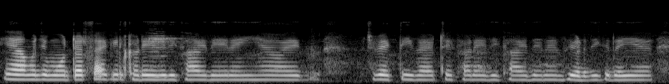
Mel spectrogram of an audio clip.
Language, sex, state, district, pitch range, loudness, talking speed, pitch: Hindi, female, West Bengal, Dakshin Dinajpur, 210-220 Hz, -20 LUFS, 215 wpm, 215 Hz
